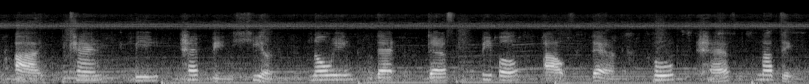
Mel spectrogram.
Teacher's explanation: For intonation, RP builds steadily toward a calm moral tone, then drops gently after nothing. The original accent rises emotionally on happy here and falls deeply on nothing, expressing stronger personal conflict.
